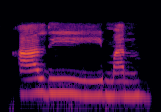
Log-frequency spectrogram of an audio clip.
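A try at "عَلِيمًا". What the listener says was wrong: Hutang ain ya, tuh belum mantep ya. Ali jadi kurang apa? Itu huruf tenggorokan ya, adanya di tenggorokan. Kalau A tadi kan jangan di tenggorokan, kalau tadi A. Ini A. Aliman.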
